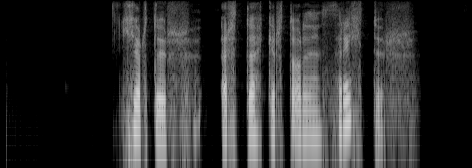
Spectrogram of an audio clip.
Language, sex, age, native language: Icelandic, female, 50-59, Icelandic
